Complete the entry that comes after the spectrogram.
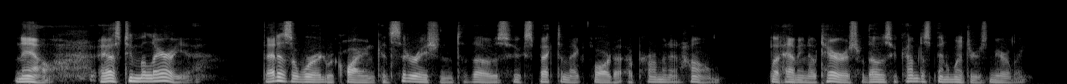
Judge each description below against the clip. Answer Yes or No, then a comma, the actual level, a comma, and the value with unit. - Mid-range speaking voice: No, low, 110 Hz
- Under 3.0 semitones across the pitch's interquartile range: No, average, 4.6 semitones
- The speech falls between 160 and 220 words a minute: Yes, average, 180 wpm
